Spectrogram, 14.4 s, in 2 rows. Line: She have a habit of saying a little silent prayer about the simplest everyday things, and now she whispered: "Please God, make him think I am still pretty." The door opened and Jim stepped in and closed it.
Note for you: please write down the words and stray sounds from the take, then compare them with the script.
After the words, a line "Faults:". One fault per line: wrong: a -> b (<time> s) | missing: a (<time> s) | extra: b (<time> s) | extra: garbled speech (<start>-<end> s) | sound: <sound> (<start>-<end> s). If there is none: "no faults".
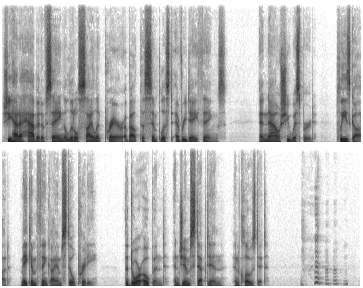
She had a habit of saying a little silent prayer about the simplest everyday things, and now she whispered: "Please God, make him think I am still pretty." The door opened and Jim stepped in and closed it.
Faults:
wrong: have -> had (0.2 s)
sound: laugh (13.1-14.1 s)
